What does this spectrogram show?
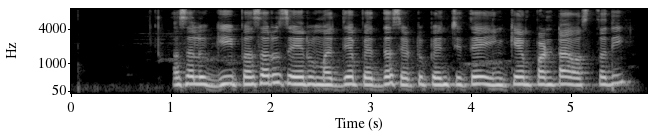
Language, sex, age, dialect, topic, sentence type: Telugu, female, 46-50, Telangana, agriculture, statement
